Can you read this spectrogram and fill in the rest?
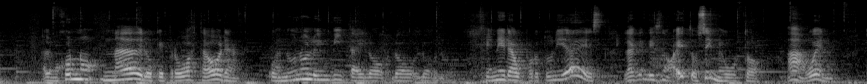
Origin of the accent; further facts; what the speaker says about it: Argentina; Soy argentina, sabes que nos gusta mucho el dulce de leche, ¿no?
